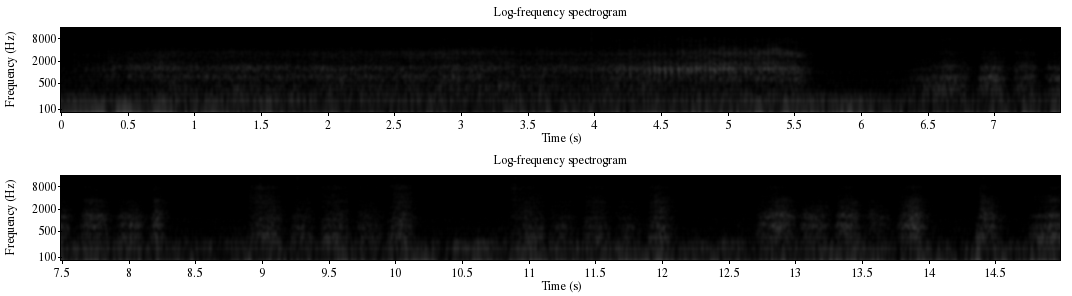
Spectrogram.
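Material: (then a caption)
Cotton terry. A large tortoiseshell plastic comb, held flat with its teeth down, is dragged by the fingertips across a grey terry towel on a table in slow scratching strokes. A steady, bright, raspy scratch runs for about five seconds and swells louder just before it stops. It is followed by a series of shorter, separate rubbing strokes with brief pauses between them.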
